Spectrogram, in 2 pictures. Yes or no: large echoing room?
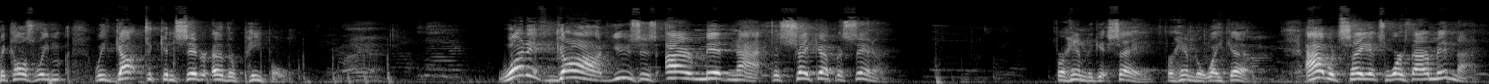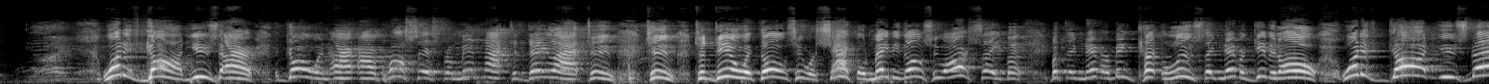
yes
